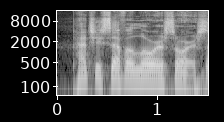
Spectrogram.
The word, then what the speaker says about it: Pachycephalosaurus: It's Pachycephalosaurus. – Pachycephalosaurus.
